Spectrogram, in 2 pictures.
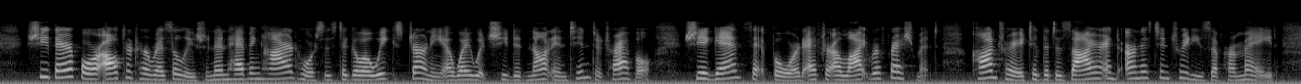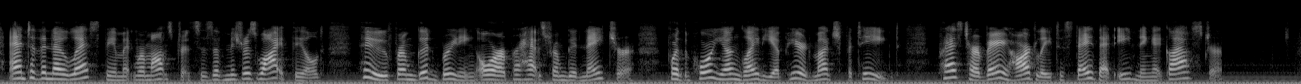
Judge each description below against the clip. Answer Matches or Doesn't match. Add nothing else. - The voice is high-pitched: Matches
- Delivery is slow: Doesn't match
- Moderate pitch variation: Matches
